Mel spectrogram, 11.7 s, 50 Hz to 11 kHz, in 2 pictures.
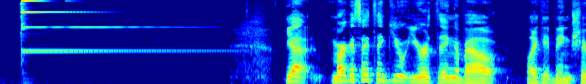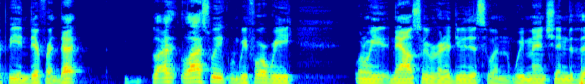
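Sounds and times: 
spoiler bell ding: 0.0s - 2.3s
speech: 2.8s - 11.7s.

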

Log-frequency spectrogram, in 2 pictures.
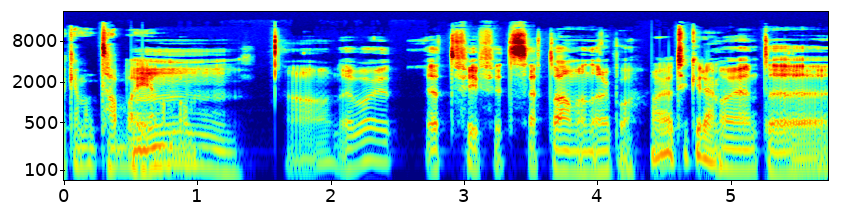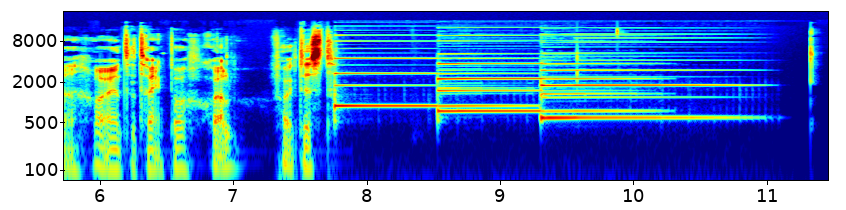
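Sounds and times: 
speech: 0.0s - 8.0s
elevator arrival chime: 7.8s - 11.0s.

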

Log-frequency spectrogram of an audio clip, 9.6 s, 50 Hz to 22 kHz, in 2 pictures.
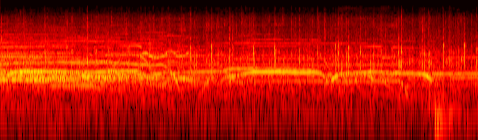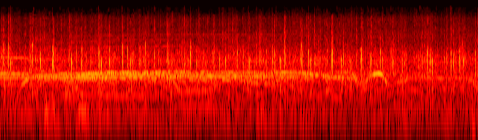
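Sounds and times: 
large crowd applauding loudly: 0.0s - 9.5s
large crowd cheering: 0.0s - 9.5s
crowd whistling: 1.3s - 2.0s.

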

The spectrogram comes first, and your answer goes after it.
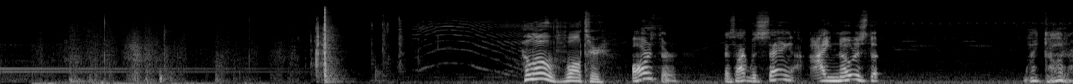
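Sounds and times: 
soft footsteps: 0.3s - 3.2s
front door latch click: 3.1s - 4.2s
speech: 5.2s - 8.9s, 10.2s - 10.7s.

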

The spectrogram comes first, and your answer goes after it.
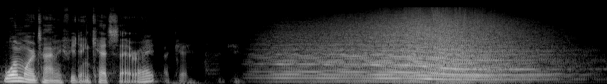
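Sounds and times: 
speech: 0.0s - 2.0s
V8 engine with loud exhaust pipes revving hard: 2.5s - 6.0s.

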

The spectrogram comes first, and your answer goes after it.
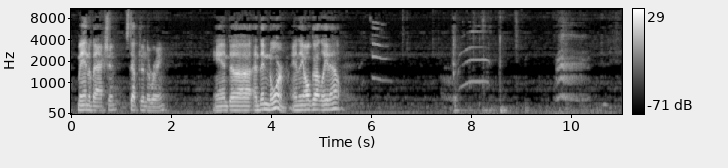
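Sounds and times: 
speech: 0.2s - 2.0s, 2.8s - 5.5s
angry cat yowling: 9.7s - 10.5s.

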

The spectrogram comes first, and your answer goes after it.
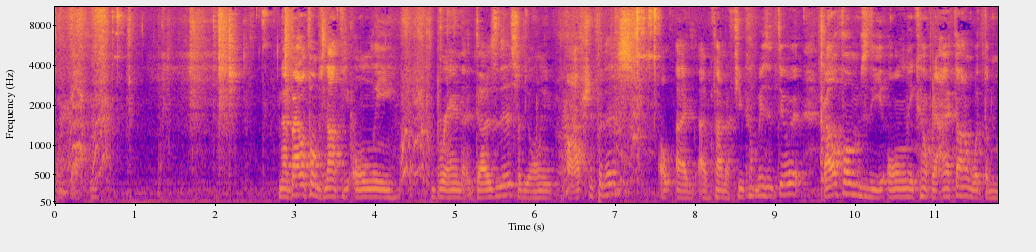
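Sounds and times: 
zipper pulled closed around a folded-up foam carrying case for miniatures: 0.0s - 0.8s, 4.3s - 4.8s
speech: 2.8s - 11.7s.

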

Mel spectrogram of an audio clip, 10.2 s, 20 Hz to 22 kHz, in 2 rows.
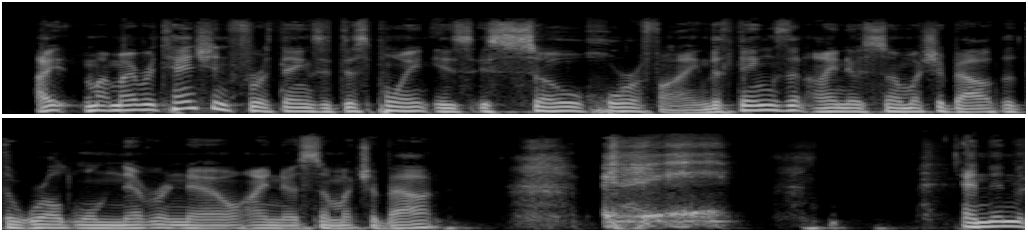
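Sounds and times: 
speech: 0.2s - 8.6s, 9.2s - 10.2s
loud throat clearing: 8.1s - 9.9s.

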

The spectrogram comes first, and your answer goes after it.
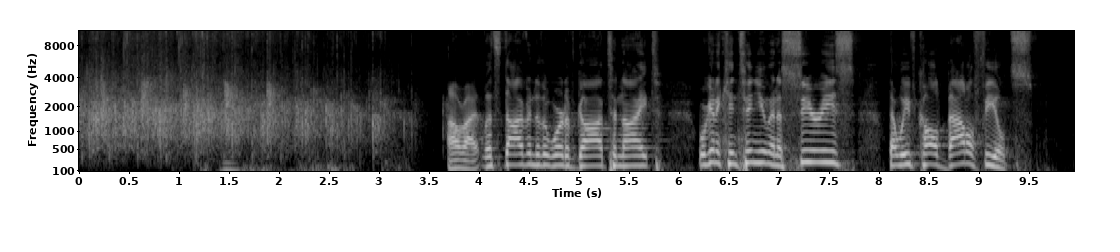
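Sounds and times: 
audience applauding: 0.0s - 3.6s
speech: 3.7s - 9.6s.

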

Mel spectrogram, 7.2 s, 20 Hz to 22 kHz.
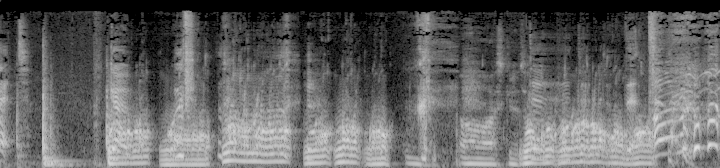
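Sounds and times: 
speech: 0.0s - 0.4s, 1.0s - 7.1s
person gargling water while humming a song melody: 1.1s - 4.4s, 5.2s - 6.8s.

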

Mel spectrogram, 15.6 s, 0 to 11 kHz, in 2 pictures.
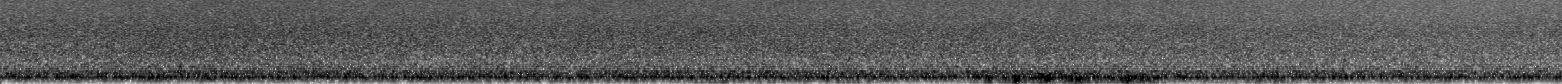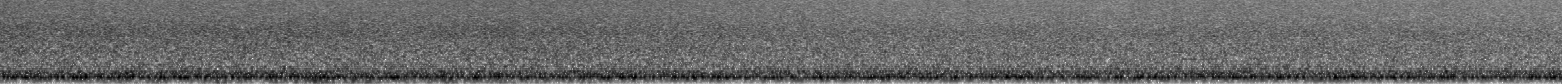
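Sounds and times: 
warm wind rushing through trees: 0.1s - 15.5s.

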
